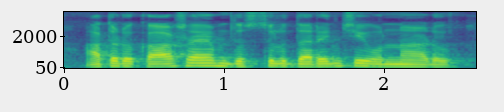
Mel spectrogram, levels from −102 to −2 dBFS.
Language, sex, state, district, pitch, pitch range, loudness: Telugu, male, Telangana, Hyderabad, 125 Hz, 115-135 Hz, -15 LUFS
